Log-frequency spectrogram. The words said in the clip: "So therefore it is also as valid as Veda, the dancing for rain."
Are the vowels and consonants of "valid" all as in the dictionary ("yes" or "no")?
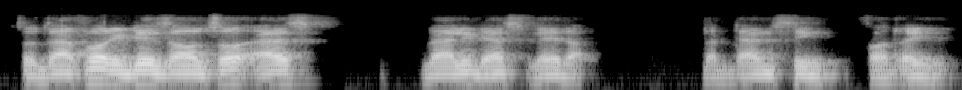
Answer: yes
